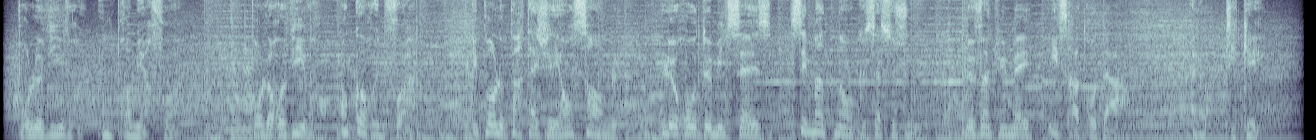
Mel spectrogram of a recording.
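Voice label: Voix Off Voice Over, bilingue Américain Français; Euro 2016 Foot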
